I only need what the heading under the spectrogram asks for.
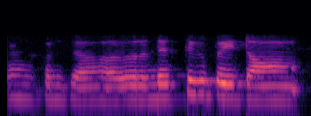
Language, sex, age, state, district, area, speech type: Tamil, female, 18-30, Tamil Nadu, Thanjavur, urban, conversation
